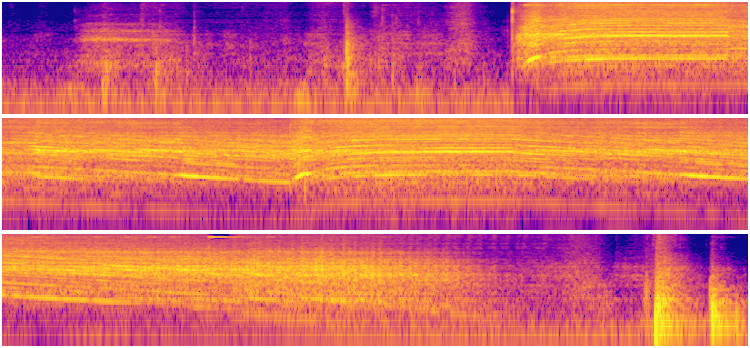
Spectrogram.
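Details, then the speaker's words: Flea-market power tool at the trigger: loud, harsh, gritty whine climbing on spin-up and sagging on slowdown; owner suspects bad bearings and plans to replace a bearing or two, regrease the front and put on a new cord. "oh that sounds horrible loud nasty bearing noises and that thing that's going to need some attention that's so loud that I think we don't want to put hearing protection on before I hold that trigger"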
